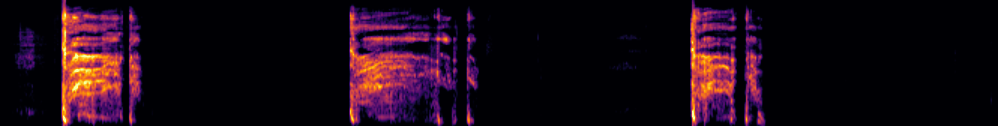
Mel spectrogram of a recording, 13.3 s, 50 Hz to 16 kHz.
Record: three_cough_length: 13.3 s
three_cough_amplitude: 32768
three_cough_signal_mean_std_ratio: 0.26
survey_phase: beta (2021-08-13 to 2022-03-07)
age: 45-64
gender: Male
wearing_mask: 'No'
symptom_cough_any: true
symptom_runny_or_blocked_nose: true
symptom_change_to_sense_of_smell_or_taste: true
symptom_onset: 6 days
smoker_status: Ex-smoker
respiratory_condition_asthma: false
respiratory_condition_other: false
recruitment_source: Test and Trace
submission_delay: 1 day
covid_test_result: Positive
covid_test_method: RT-qPCR
covid_ct_value: 21.1
covid_ct_gene: ORF1ab gene
covid_ct_mean: 22.0
covid_viral_load: 59000 copies/ml
covid_viral_load_category: Low viral load (10K-1M copies/ml)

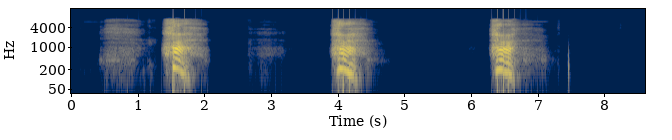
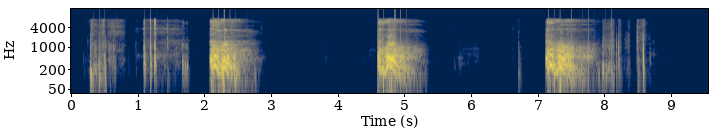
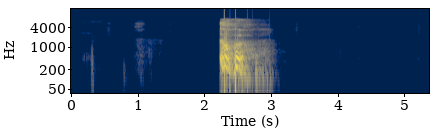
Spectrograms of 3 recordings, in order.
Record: exhalation_length: 8.6 s
exhalation_amplitude: 32542
exhalation_signal_mean_std_ratio: 0.27
three_cough_length: 9.6 s
three_cough_amplitude: 30951
three_cough_signal_mean_std_ratio: 0.3
cough_length: 5.4 s
cough_amplitude: 29016
cough_signal_mean_std_ratio: 0.2
survey_phase: beta (2021-08-13 to 2022-03-07)
age: 45-64
gender: Male
wearing_mask: 'No'
symptom_none: true
smoker_status: Never smoked
respiratory_condition_asthma: false
respiratory_condition_other: false
recruitment_source: REACT
submission_delay: 1 day
covid_test_result: Negative
covid_test_method: RT-qPCR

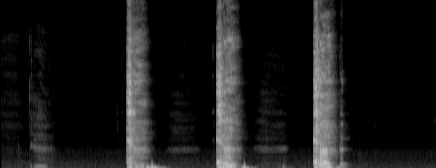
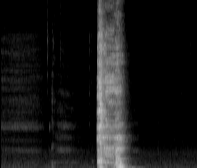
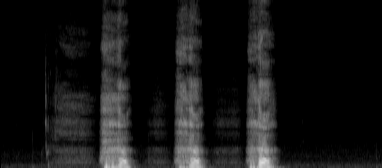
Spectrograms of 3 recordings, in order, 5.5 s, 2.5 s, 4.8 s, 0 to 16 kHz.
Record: three_cough_length: 5.5 s
three_cough_amplitude: 11522
three_cough_signal_mean_std_ratio: 0.33
cough_length: 2.5 s
cough_amplitude: 15519
cough_signal_mean_std_ratio: 0.29
exhalation_length: 4.8 s
exhalation_amplitude: 11407
exhalation_signal_mean_std_ratio: 0.31
survey_phase: beta (2021-08-13 to 2022-03-07)
age: 18-44
gender: Female
wearing_mask: 'No'
symptom_none: true
smoker_status: Never smoked
respiratory_condition_asthma: false
respiratory_condition_other: false
recruitment_source: REACT
submission_delay: 2 days
covid_test_result: Negative
covid_test_method: RT-qPCR
influenza_a_test_result: Negative
influenza_b_test_result: Negative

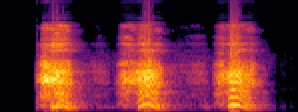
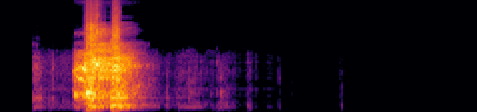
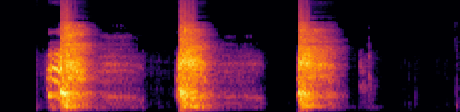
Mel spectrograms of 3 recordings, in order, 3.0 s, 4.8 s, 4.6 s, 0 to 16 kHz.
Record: exhalation_length: 3.0 s
exhalation_amplitude: 32768
exhalation_signal_mean_std_ratio: 0.48
cough_length: 4.8 s
cough_amplitude: 32768
cough_signal_mean_std_ratio: 0.28
three_cough_length: 4.6 s
three_cough_amplitude: 32768
three_cough_signal_mean_std_ratio: 0.37
survey_phase: beta (2021-08-13 to 2022-03-07)
age: 65+
gender: Male
wearing_mask: 'No'
symptom_none: true
smoker_status: Never smoked
respiratory_condition_asthma: false
respiratory_condition_other: false
recruitment_source: REACT
submission_delay: 2 days
covid_test_result: Negative
covid_test_method: RT-qPCR
influenza_a_test_result: Negative
influenza_b_test_result: Negative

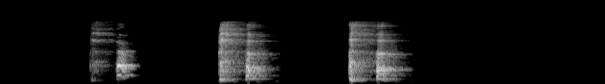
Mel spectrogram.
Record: three_cough_length: 6.1 s
three_cough_amplitude: 31880
three_cough_signal_mean_std_ratio: 0.29
survey_phase: beta (2021-08-13 to 2022-03-07)
age: 65+
gender: Female
wearing_mask: 'No'
symptom_none: true
smoker_status: Ex-smoker
respiratory_condition_asthma: false
respiratory_condition_other: false
recruitment_source: REACT
submission_delay: 3 days
covid_test_result: Negative
covid_test_method: RT-qPCR
influenza_a_test_result: Negative
influenza_b_test_result: Negative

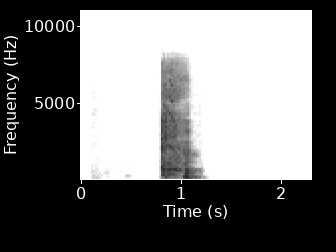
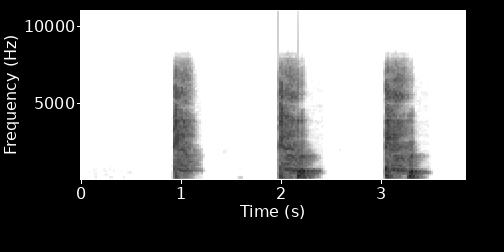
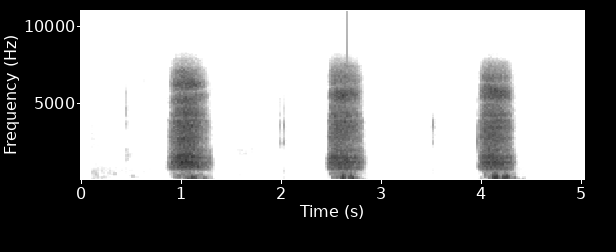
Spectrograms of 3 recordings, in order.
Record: cough_length: 2.3 s
cough_amplitude: 28396
cough_signal_mean_std_ratio: 0.28
three_cough_length: 3.8 s
three_cough_amplitude: 32767
three_cough_signal_mean_std_ratio: 0.37
exhalation_length: 5.0 s
exhalation_amplitude: 21685
exhalation_signal_mean_std_ratio: 0.34
survey_phase: beta (2021-08-13 to 2022-03-07)
age: 18-44
gender: Female
wearing_mask: 'No'
symptom_cough_any: true
symptom_runny_or_blocked_nose: true
symptom_shortness_of_breath: true
symptom_sore_throat: true
symptom_fatigue: true
symptom_headache: true
symptom_change_to_sense_of_smell_or_taste: true
symptom_other: true
symptom_onset: 4 days
smoker_status: Never smoked
respiratory_condition_asthma: true
respiratory_condition_other: false
recruitment_source: Test and Trace
submission_delay: 2 days
covid_test_result: Positive
covid_test_method: RT-qPCR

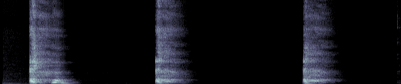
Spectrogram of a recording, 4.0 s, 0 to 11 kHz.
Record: three_cough_length: 4.0 s
three_cough_amplitude: 32768
three_cough_signal_mean_std_ratio: 0.3
survey_phase: beta (2021-08-13 to 2022-03-07)
age: 45-64
gender: Female
wearing_mask: 'No'
symptom_cough_any: true
symptom_fatigue: true
symptom_onset: 12 days
smoker_status: Current smoker (e-cigarettes or vapes only)
respiratory_condition_asthma: false
respiratory_condition_other: false
recruitment_source: REACT
submission_delay: 3 days
covid_test_result: Negative
covid_test_method: RT-qPCR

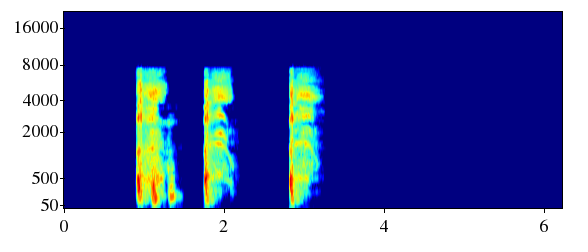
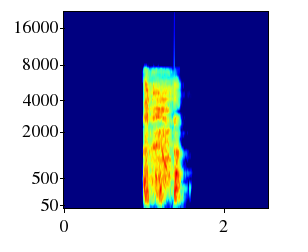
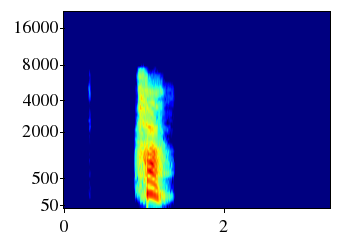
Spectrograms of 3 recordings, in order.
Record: three_cough_length: 6.2 s
three_cough_amplitude: 26052
three_cough_signal_mean_std_ratio: 0.24
cough_length: 2.6 s
cough_amplitude: 22744
cough_signal_mean_std_ratio: 0.32
exhalation_length: 3.3 s
exhalation_amplitude: 27199
exhalation_signal_mean_std_ratio: 0.19
survey_phase: beta (2021-08-13 to 2022-03-07)
age: 45-64
gender: Male
wearing_mask: 'No'
symptom_none: true
smoker_status: Never smoked
respiratory_condition_asthma: true
respiratory_condition_other: false
recruitment_source: Test and Trace
submission_delay: 1 day
covid_test_result: Negative
covid_test_method: ePCR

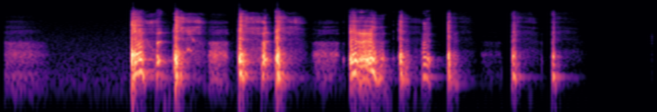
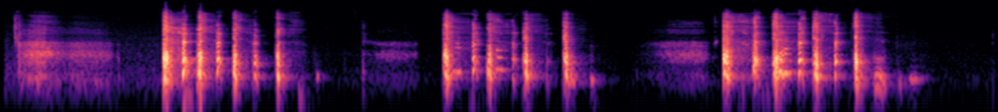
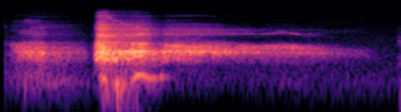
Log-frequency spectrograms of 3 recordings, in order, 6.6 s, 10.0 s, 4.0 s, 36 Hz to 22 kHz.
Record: cough_length: 6.6 s
cough_amplitude: 31215
cough_signal_mean_std_ratio: 0.28
three_cough_length: 10.0 s
three_cough_amplitude: 32768
three_cough_signal_mean_std_ratio: 0.24
exhalation_length: 4.0 s
exhalation_amplitude: 17532
exhalation_signal_mean_std_ratio: 0.5
survey_phase: beta (2021-08-13 to 2022-03-07)
age: 65+
gender: Female
wearing_mask: 'No'
symptom_none: true
smoker_status: Never smoked
respiratory_condition_asthma: false
respiratory_condition_other: false
recruitment_source: REACT
submission_delay: 3 days
covid_test_result: Negative
covid_test_method: RT-qPCR
influenza_a_test_result: Negative
influenza_b_test_result: Negative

